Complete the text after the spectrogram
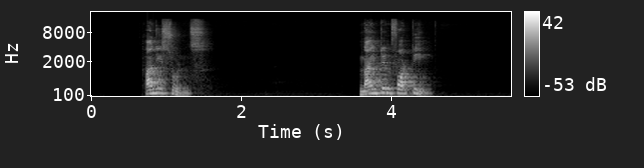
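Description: A man speaks calmly and closely into a microphone in two short phrases.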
